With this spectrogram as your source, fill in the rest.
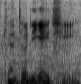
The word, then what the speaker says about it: Centodieci: The name might be tricky to pronounce, Centodieci, but the meaning is simple, 110 in Italian.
